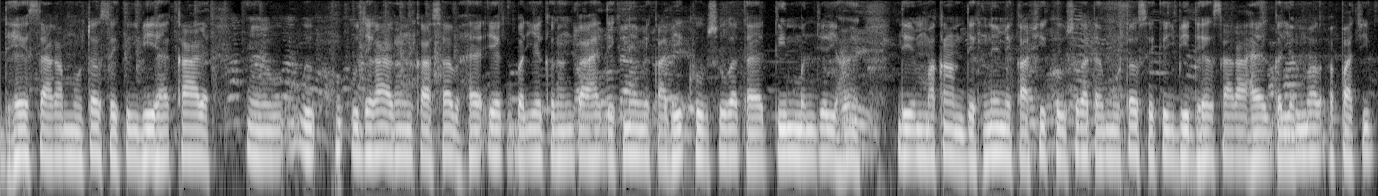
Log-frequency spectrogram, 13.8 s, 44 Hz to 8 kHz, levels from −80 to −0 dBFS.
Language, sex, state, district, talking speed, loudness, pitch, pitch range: Hindi, male, Bihar, Bhagalpur, 180 wpm, -15 LUFS, 125 Hz, 125-130 Hz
